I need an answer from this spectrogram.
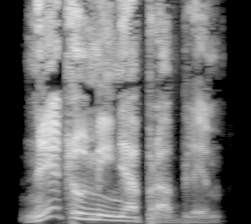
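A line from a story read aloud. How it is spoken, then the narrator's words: Snapped, audibly unsure. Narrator (Russian): огрызнулся Арсен, но вот его неуверенность была почти осязаемой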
